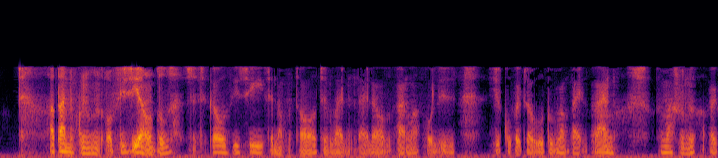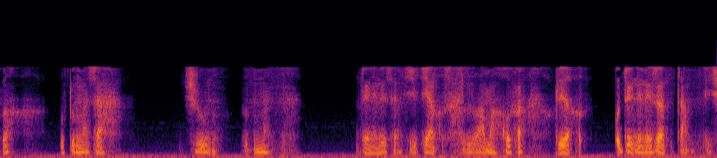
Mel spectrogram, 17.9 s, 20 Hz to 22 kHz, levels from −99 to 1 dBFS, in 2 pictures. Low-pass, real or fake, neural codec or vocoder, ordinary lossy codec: 7.2 kHz; fake; autoencoder, 22.05 kHz, a latent of 192 numbers a frame, VITS, trained on many speakers; AAC, 16 kbps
